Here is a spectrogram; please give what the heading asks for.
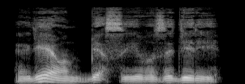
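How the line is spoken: Hoarse rasp. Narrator (Russian): прохрипел Ойла

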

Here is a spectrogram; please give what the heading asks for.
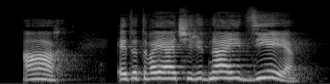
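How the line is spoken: Shouted out. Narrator (Russian): выкрикнул кто-то

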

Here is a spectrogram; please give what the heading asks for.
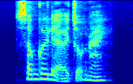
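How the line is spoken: Sighing. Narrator (Vietnamese): Lâm Bắc Thần thở dài một hơi, nói

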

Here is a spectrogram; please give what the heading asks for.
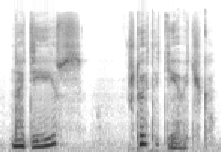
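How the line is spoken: Quiet. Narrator (Russian): тихо проговорила она

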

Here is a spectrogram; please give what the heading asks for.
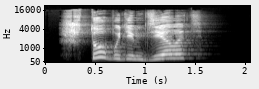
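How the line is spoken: Impetuous urgent shout. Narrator (Russian): закричал быстрый и порывистый стрибок, бог ветра, готовый сорваться и лететь за похитителем

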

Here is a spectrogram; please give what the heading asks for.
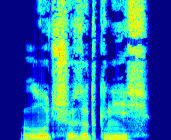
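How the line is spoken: Gloomy mutter. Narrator (Russian): Невесело пробормотал Ролдан

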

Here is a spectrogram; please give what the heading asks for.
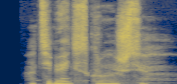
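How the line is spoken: Disappointed exhale. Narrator (Russian): разочарованно выдохнул

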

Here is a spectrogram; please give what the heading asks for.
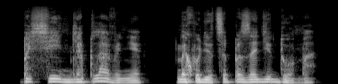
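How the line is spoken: Whisper. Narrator (Russian): прошептала миссис Торнтон

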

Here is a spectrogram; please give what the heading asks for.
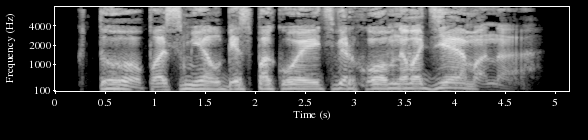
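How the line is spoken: Booming gloating roar. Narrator (Russian): проревел Булфер, наслаждаясь раскатами своего голоса

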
